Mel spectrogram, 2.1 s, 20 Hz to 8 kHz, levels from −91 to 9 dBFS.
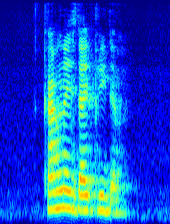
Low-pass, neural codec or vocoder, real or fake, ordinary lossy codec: none; codec, 16 kHz, 4 kbps, FunCodec, trained on Chinese and English, 50 frames a second; fake; none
